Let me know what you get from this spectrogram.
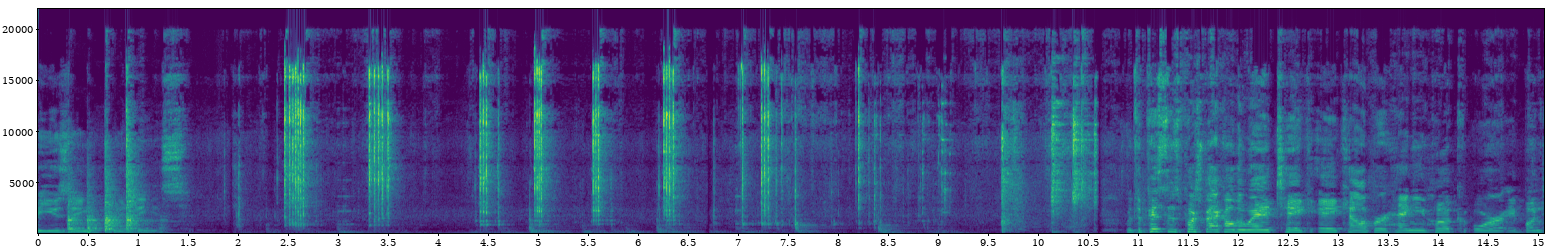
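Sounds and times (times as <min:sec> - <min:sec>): ratcheting tool clicking: 0:02.4 - 0:03.6, 0:04.4 - 0:07.6.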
